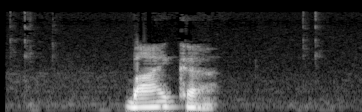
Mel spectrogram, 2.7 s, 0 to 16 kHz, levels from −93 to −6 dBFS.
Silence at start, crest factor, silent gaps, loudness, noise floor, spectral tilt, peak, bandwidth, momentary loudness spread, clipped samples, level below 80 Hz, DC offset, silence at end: 0.95 s; 22 dB; none; -18 LUFS; -60 dBFS; -8.5 dB/octave; 0 dBFS; 11 kHz; 12 LU; under 0.1%; -44 dBFS; under 0.1%; 1.1 s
